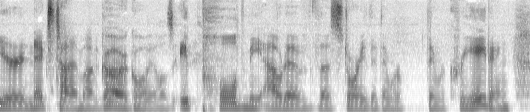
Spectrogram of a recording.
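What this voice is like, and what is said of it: Usual voice. Nothing is said of it.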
